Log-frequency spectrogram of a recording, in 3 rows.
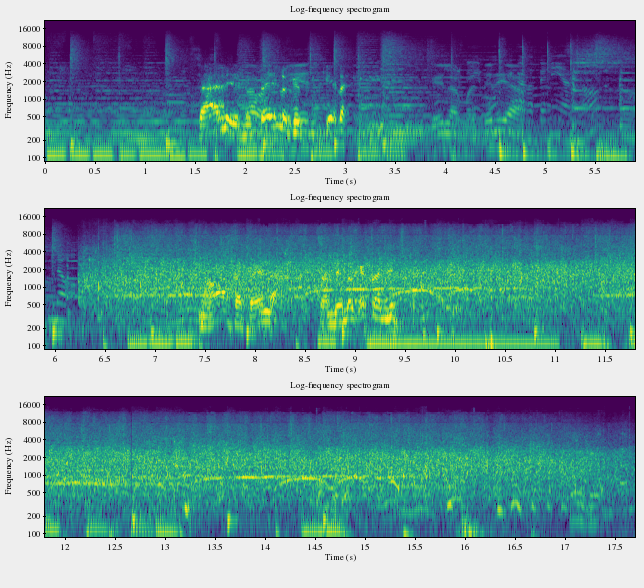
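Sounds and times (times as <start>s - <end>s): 
speech: 1.5s - 3.2s, 4.1s - 5.0s, 7.4s - 10.1s
audience applause: 6.2s - 17.6s
laughter: 6.2s - 17.6s.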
